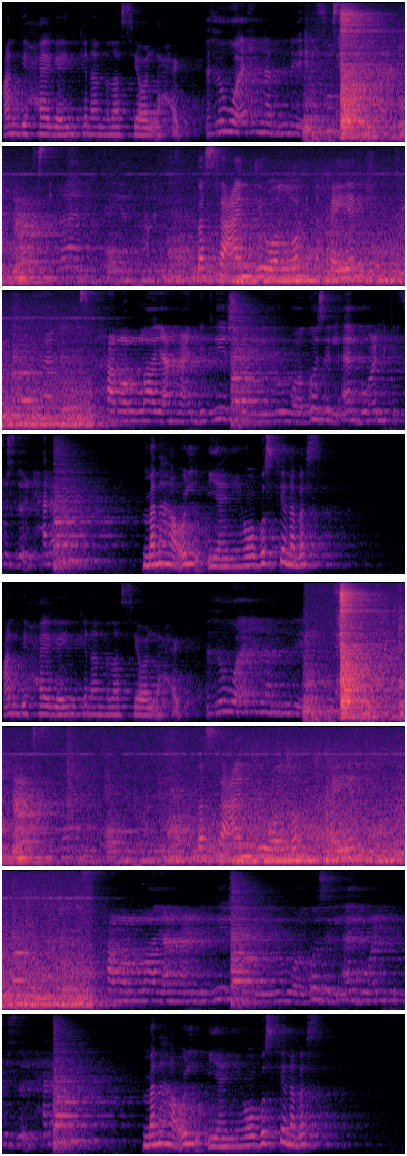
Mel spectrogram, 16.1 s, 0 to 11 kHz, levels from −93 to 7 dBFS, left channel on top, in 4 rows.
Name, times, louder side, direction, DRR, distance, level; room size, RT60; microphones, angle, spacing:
voice 1, 0.0-1.8 5.4-8.2 13.5-15.3, left 1 dB, 15° left, 8 dB, 0.5 m, -40 dB
voice 2, 2.0-6.0 7.9-12.9, left 2 dB, 60° left, 4 dB, 1.1 m, -48 dB
Sliding door, 3.0-9.0, right 3 dB, 40° right, 0.5 m, -35 dB
sound 1, 8.1-8.5 8.9-9.0 9.4-9.5 10.3-10.7 11.9-12.0 12.6-13.1, right 1 dB, 20° right, 2.3 m, -43 dB
10.5 x 7.1 x 3.8 m, 1.3 s
head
